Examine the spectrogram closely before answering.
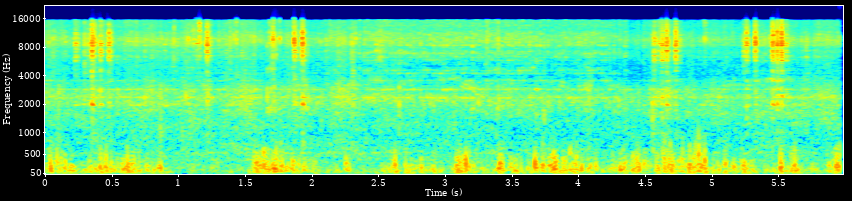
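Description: Wind buffeting the microphone as it moves along, an uneven low rumble that swells and drops, with faint scattered clicks.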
